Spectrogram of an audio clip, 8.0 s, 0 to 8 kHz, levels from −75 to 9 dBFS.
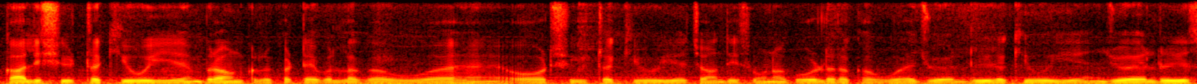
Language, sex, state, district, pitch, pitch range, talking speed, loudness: Hindi, male, Madhya Pradesh, Bhopal, 120 Hz, 120-125 Hz, 220 wpm, -19 LUFS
